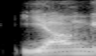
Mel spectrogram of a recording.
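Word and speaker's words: Jung: be All-Stars who's that third base uh Josh Young the third baseman for Texas he's like a rookie oh yeah yeah it's spelled junk but it's pronounced young um do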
